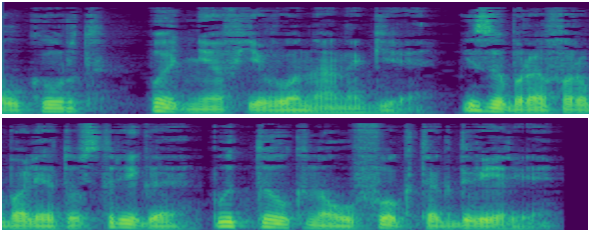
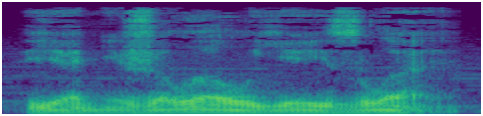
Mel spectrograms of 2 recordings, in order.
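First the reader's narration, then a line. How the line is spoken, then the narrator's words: Quiet objection. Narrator (Russian): тихо возразил тот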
